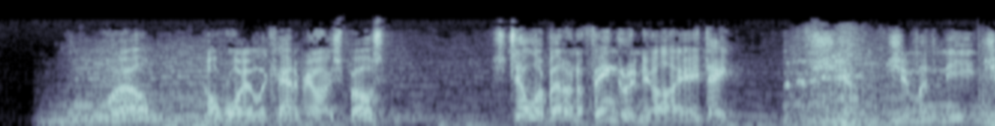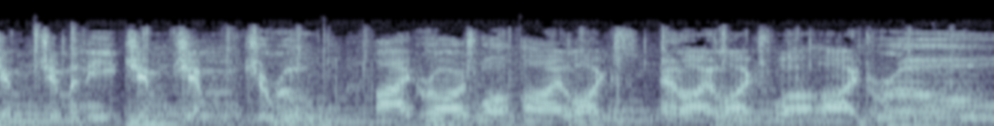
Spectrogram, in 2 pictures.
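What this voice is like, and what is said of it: Exaggerated, inconsistent Cockney accent. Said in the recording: “the Cockney accent. It's often cited as actually the worst accent in film history ... the exaggerated and inconsistency is just the worst ... the worst Cockney accent ever done”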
